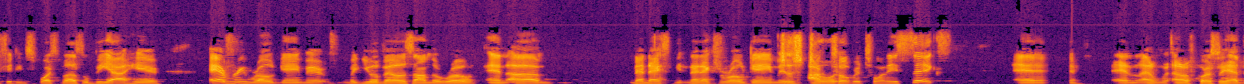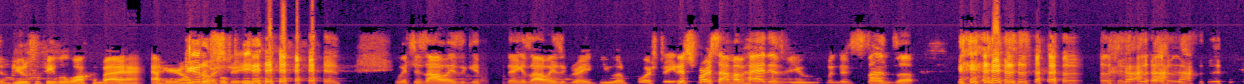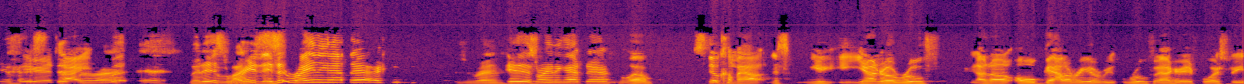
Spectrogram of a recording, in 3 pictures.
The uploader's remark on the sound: The Weekend Sports Buzz - LIVE from Sullys.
